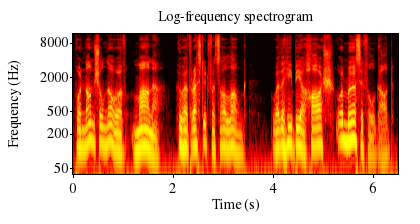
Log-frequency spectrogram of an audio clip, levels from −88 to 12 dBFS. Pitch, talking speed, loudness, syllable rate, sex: 120 Hz, 185 wpm, -19 LUFS, 4.5 syllables/s, male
